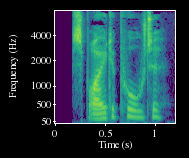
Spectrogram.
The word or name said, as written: sprøjtepose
